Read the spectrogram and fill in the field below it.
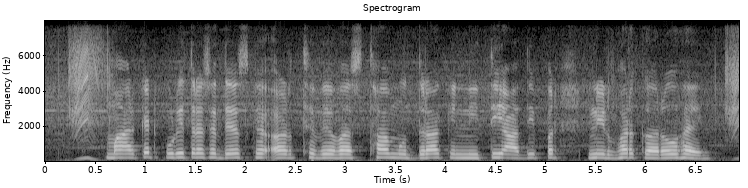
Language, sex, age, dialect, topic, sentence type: Magahi, female, 18-24, Southern, banking, statement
